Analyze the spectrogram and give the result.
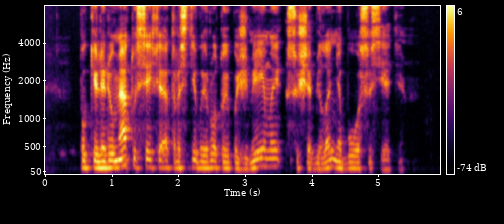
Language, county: Lithuanian, Utena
